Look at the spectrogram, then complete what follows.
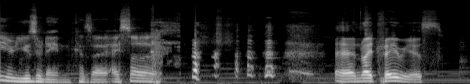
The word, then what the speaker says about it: NitramiuZ: Because I saw NitramiuZ. It comes from if you take in reverse and then you add a IS. That's where it comes from. Okay. NitramiuZ.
